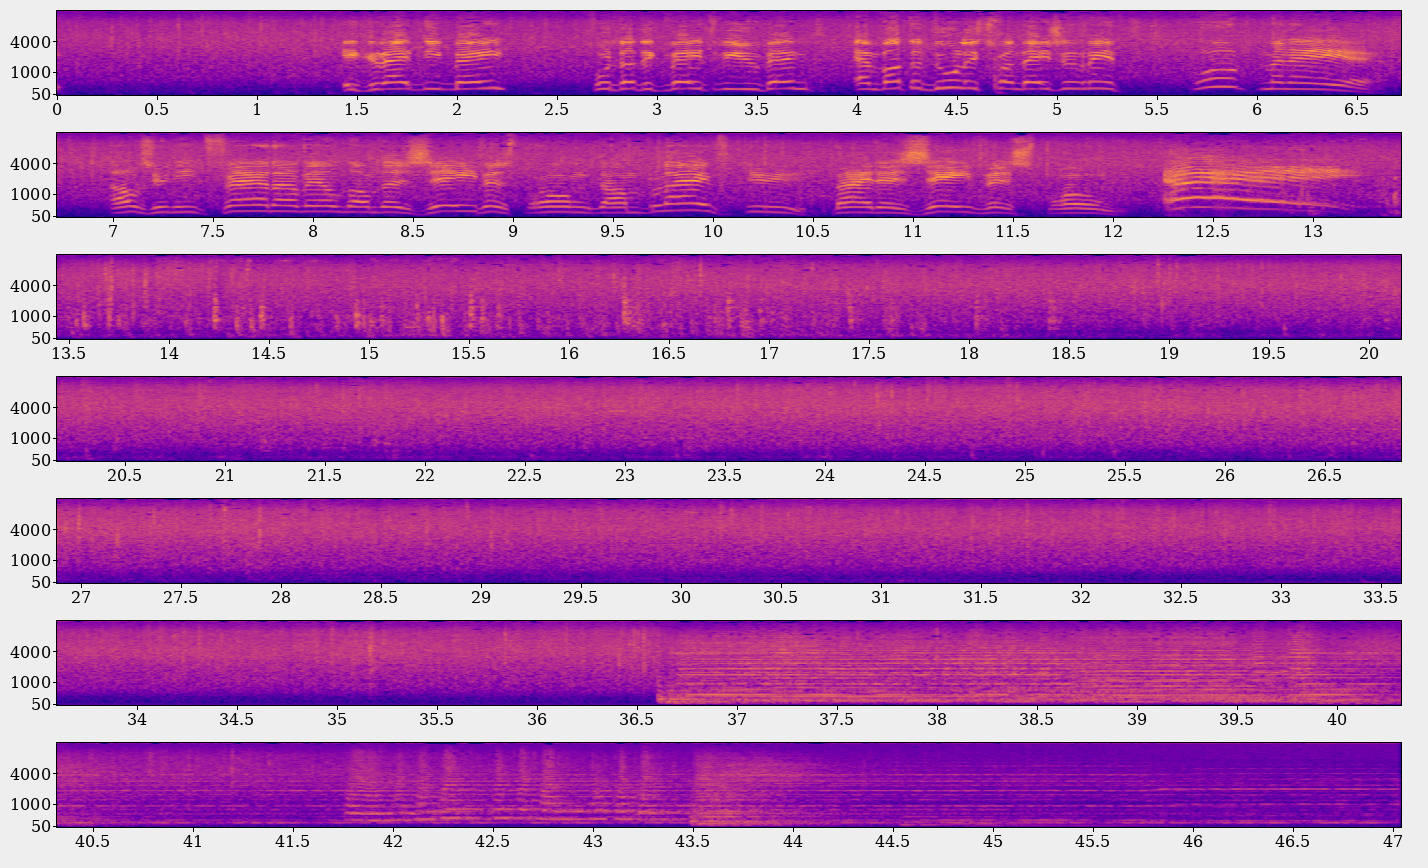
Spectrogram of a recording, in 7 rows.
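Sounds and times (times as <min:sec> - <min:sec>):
heavy rain: 0:00.0 - 0:47.0
sharp knocks: 0:13.3 - 0:22.6.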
